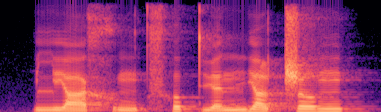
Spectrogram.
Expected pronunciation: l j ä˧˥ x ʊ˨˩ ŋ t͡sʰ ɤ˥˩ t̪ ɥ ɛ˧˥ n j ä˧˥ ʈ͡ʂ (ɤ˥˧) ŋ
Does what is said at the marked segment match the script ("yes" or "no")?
no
